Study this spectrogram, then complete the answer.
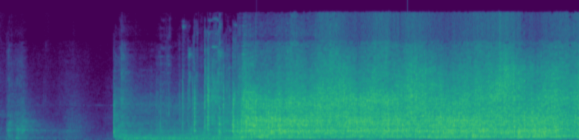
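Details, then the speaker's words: Homemade foam-insulated tumbler with nuts, bolts and scrap metal inside: loud, even clatter of tumbling metal settling into a steady continuous roar; normal operation. "I tried the foam all the way around it including the door trying to stop some of the noise it didn't do a whole lot to stop some of the noise so I'm going to turn it on here and let you listen to it making noise"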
